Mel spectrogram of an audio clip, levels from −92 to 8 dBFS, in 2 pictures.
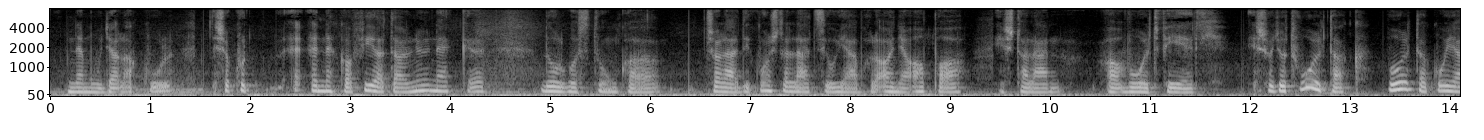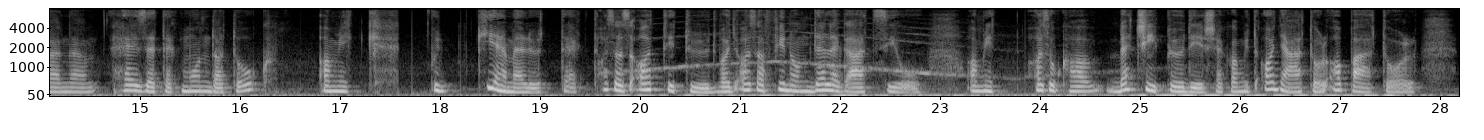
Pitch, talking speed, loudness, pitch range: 160 Hz, 100 wpm, -18 LUFS, 145-180 Hz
